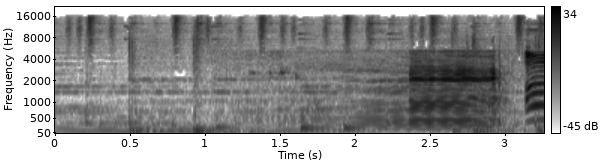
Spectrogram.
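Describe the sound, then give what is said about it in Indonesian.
A water buffalo lows after its tail is pulled hard, so the ridden animal bolts. A few deep, harmonic bellows swell into a louder, higher, drawn-out call near the end, with no voices. “Dani kemudian menarik ekor kerbau dengan keras, sehingga kerbau yang dinaiki Jundi melonjak dan berlari tanpa kendali.”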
